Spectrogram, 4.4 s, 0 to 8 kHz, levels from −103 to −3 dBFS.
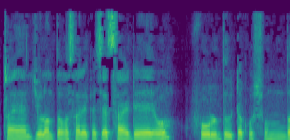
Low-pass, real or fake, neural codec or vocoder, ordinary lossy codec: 7.2 kHz; real; none; MP3, 32 kbps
